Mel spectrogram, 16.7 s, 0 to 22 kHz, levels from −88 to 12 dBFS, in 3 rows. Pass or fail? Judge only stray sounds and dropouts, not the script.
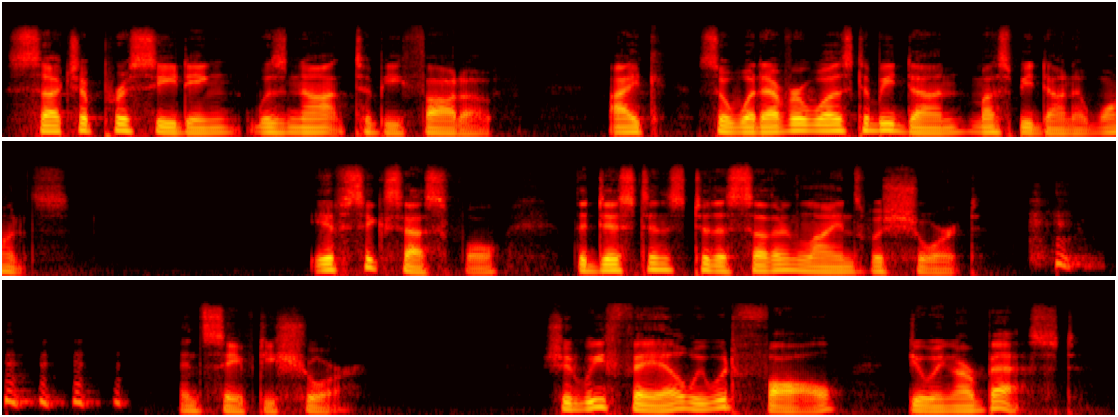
fail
